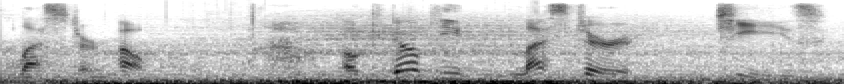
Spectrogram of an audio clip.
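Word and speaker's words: Leicester: love you elester and Britain is pronounced Lester oh okie dokie Lester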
